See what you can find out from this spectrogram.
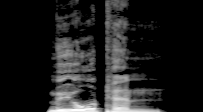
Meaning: strong dative masculine/neuter singular of myop
- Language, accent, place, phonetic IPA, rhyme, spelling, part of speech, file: German, Germany, Berlin, [myˈoːpəm], -oːpəm, myopem, adjective, De-myopem.ogg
